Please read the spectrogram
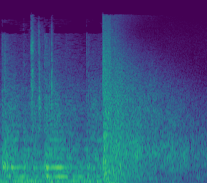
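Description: Handgun gunshot sound effects over background music: a few quick shots within the first half-second, then a louder shot about a second in. Its echoing tail fades away together with the music near the end.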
